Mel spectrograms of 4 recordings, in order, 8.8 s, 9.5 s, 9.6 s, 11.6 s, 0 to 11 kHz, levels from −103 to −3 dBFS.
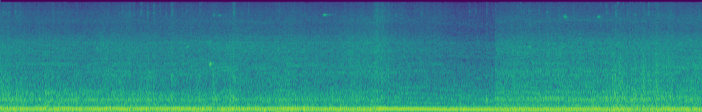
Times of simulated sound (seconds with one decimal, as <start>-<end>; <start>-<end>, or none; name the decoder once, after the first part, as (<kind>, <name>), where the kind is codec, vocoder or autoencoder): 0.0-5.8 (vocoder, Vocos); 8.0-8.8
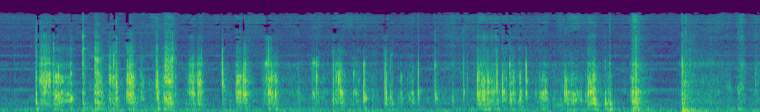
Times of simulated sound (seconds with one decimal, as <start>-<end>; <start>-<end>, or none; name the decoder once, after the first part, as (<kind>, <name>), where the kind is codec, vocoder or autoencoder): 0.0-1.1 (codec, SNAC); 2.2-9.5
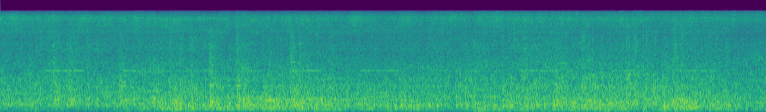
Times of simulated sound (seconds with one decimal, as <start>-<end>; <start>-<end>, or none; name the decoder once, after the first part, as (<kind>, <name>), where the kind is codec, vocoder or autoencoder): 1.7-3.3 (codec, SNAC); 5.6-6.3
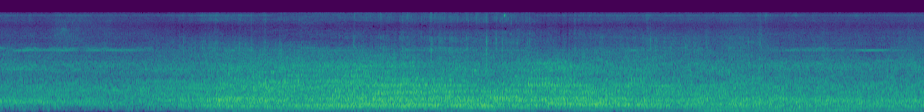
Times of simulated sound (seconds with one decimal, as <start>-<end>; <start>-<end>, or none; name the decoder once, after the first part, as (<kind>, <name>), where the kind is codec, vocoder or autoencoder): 0.0-3.4 (autoencoder, DAC-VAE); 6.7-11.6

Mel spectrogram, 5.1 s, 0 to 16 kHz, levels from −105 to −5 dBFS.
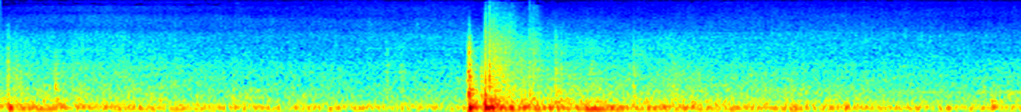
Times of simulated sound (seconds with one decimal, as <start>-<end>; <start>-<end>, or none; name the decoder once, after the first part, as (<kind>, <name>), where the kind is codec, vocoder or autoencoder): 0.9-2.4 (vocoder, BigVGAN v2); 3.1-3.7

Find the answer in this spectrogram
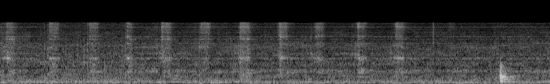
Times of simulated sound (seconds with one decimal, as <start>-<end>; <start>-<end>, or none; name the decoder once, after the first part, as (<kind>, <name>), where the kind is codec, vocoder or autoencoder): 0.0-0.4 (codec, SNAC); 1.3-5.5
